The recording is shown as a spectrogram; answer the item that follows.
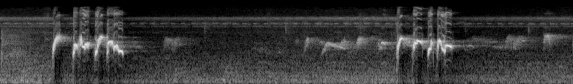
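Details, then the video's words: Caged red-whiskered bulbul decoy for trapping wild birds. It gives two brisk bursts of bright, slurred chirps about three seconds apart, with soft scattered warbling notes in between. "Chào mào mồi cực nhạy _ Âm thanh cho ae đi bẫy _ Chào mào mồi dụ bổi rừng"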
